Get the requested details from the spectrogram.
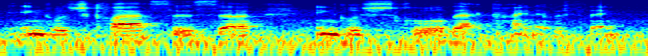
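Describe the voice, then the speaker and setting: A woman with a General American accent speaks amid audible room echo and noticeable background noise. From US Pacific Northwest, Seattle. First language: Japanese. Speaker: retired nonprofit executive. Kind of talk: interview. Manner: hesitant, many fillers.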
